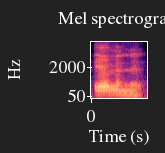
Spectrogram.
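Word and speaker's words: immanent: of it so so it does pronounce like the word emminent as in time but it spell I am m a n n t uh and and the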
